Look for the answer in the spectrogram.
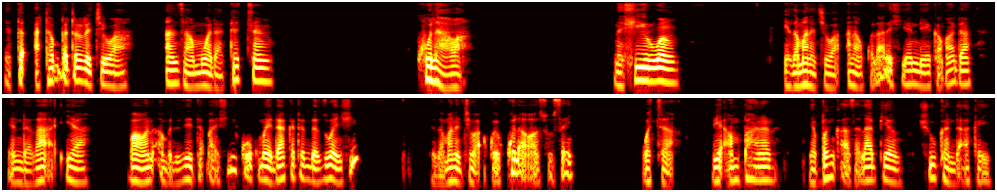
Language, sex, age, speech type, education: Hausa, male, 46-60, spontaneous, tertiary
